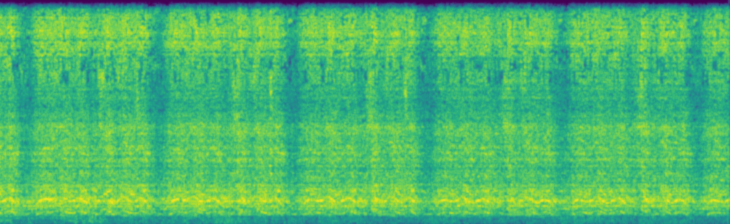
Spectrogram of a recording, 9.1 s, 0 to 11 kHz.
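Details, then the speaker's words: Long-stored VJ Dodge ute, previously stuck engine, with oil but long unserviced and no transmission fitted: slow, labouring crank about one heave every 1.5 seconds, rough and rasping, harsh turnover. "I must admit, she doesn't sound very pleasant. One of the worst ones I've heard turn over in a long time."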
